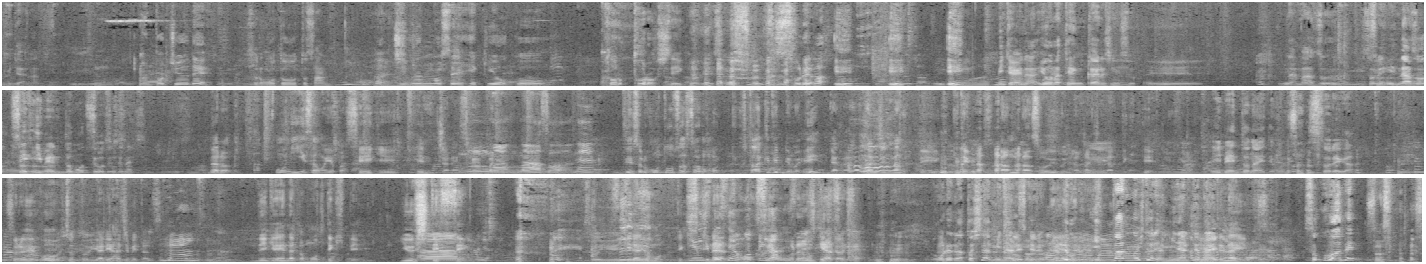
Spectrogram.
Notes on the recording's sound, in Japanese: 今回は東京都八王子の居酒屋「暫」さんで出張収録を行いました。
